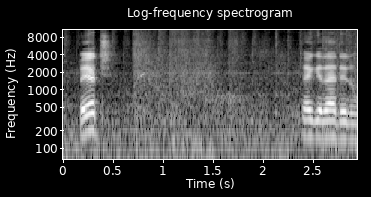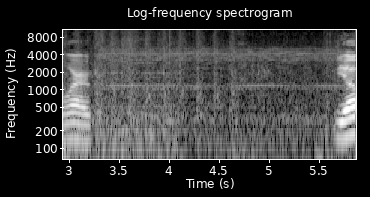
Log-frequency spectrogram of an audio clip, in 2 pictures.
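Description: A heavy gun fires in bursts.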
